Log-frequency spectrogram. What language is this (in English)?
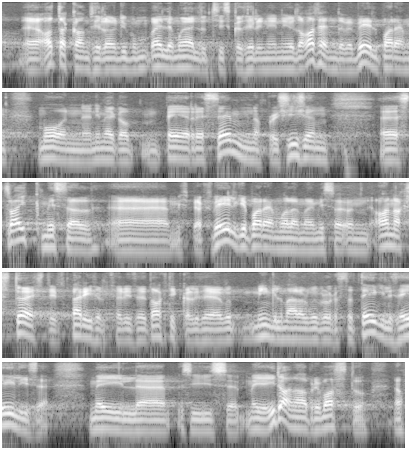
Estonian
